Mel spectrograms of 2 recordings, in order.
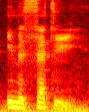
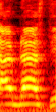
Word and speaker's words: Imesety: imy if you or IM imti IM okay imti I've been saying it wrong this entire time I've been saying I'm nasty anyway whatever shut up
